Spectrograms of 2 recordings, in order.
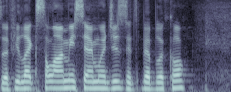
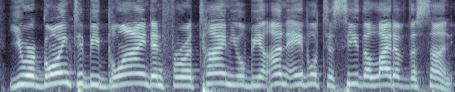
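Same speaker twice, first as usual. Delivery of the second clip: raised, forceful dramatic reading; stern pronouncement; 6 semitones higher, 3 dB louder than usual. A narrator's reading. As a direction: pronounce the curse as Paul would. Paul pronounces curse on sorcerer.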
